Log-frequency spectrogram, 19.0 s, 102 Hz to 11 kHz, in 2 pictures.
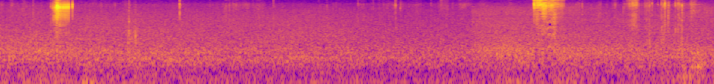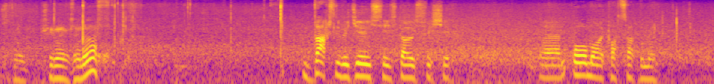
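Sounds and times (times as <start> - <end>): scratchy rustles of twine and netting: 0.0 - 1.2, 7.1 - 12.3
outdoor background hiss: 0.0 - 19.0.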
